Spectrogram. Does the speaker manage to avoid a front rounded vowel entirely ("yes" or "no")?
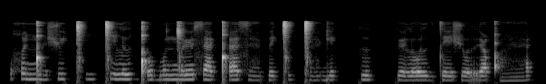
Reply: no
